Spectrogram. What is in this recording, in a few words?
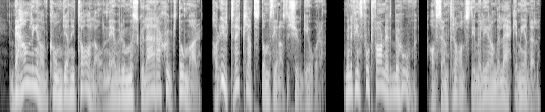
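medical, Swedish; e-learning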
